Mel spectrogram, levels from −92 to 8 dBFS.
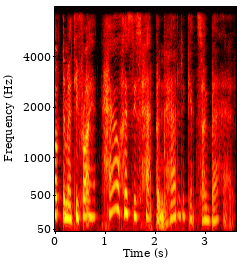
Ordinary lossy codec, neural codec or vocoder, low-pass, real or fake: AAC, 48 kbps; codec, 16 kHz in and 24 kHz out, 2.2 kbps, FireRedTTS-2 codec; 7.2 kHz; fake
